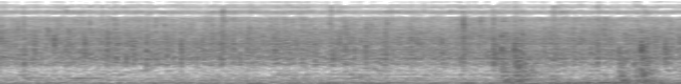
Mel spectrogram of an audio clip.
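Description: Gizzard and pepper frying together in a pan with seasoning, a constant close sizzle with a few scraping stirs late on, no voices.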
